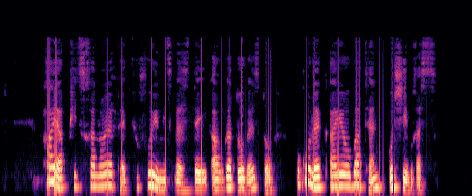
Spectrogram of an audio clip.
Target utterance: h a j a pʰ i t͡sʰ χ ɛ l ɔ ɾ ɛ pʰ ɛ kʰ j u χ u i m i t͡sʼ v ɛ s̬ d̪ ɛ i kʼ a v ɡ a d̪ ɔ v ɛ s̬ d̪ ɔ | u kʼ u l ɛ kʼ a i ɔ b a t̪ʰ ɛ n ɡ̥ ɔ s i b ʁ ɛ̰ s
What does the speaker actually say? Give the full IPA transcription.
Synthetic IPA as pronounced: h a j a pʰ i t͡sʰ χ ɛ l ɔ ɾ ɛ pʰ ɛ kʰ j u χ u i m i t͡sʼ v ɛ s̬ d̪ ɛ i kʼ a v ɡ a d̪ ɔ v ɛ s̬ d̪ ɔ | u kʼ u l ɛ kʼ a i ɔ b a t̪ʰ ɛ n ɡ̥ ɔ ʃ i b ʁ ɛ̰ s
